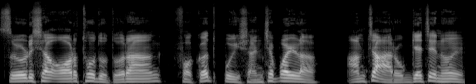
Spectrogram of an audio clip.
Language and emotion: Goan Konkani, disgusted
